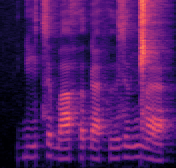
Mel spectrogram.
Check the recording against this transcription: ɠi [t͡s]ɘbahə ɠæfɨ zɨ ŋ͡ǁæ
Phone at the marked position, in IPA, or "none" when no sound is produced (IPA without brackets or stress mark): t͡s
